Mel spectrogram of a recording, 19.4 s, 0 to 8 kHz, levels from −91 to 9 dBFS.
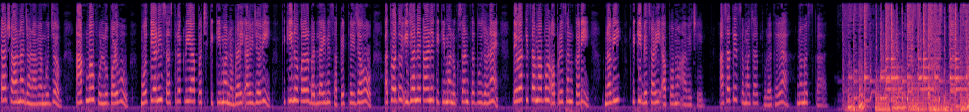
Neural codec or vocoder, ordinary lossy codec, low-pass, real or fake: none; none; 7.2 kHz; real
